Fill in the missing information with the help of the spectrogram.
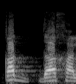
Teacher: اگر ایسا ہو کہ پہلا حرف ساکن اور دوسرا متحرک ہو تو لازمی طور پہ اور واجب طور پہ ہم نے اس کو ادغام کرنا ہوتا ہے۔ اب پہلی دال ساکن تھی، دوسری متحرک تھی، پہلی کو دوسری میں ضم کر دیا، یہ قد دخل کی بجائے قد دخل ہو گیا، تو ایسے ادغام کو ہم کہیں گے ادغام واجب، یعنی یہ ادغام کرنا واجب ہوتا ہے پہلے حرف ساکن ہو اور دوسرا متحرک ہو تو۔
